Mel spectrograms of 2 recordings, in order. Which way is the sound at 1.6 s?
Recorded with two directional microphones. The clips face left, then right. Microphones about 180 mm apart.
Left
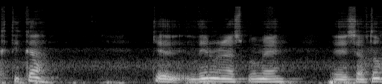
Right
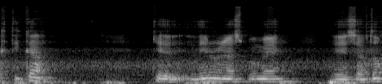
50° left (ahead or behind).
